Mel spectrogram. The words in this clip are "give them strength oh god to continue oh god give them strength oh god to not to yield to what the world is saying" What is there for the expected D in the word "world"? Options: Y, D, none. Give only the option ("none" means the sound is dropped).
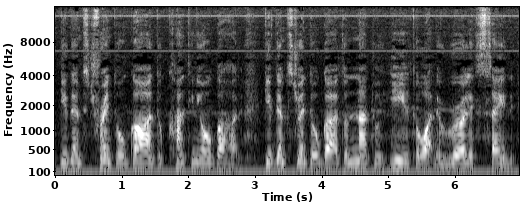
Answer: none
